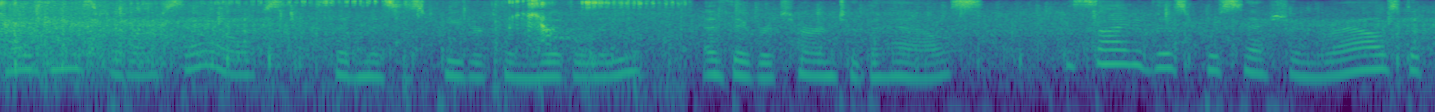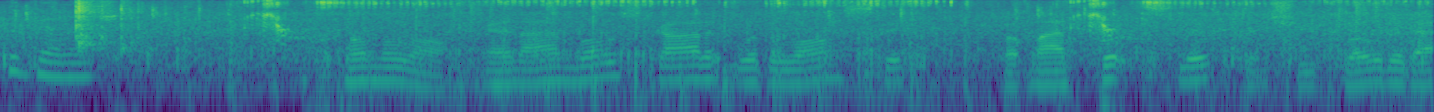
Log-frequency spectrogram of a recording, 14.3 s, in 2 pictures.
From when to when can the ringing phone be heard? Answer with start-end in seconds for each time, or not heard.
7.5-8.0.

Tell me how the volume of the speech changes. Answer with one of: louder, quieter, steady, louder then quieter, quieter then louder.
steady.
